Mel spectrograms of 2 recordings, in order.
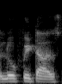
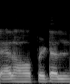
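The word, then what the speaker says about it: L'Hôpital: दिक्कत आ रही हो, लोपिटाल्स रूल, एल हॉपिटल नहीं होता, लोपिटाल होता है एक्चुअल प्रोनाउंसिएशन, दिक्कत आ रही हो, ठीक है?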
